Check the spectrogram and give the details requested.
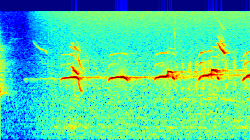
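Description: A Black-throated Magpie-Jay gives short, bright whistled notes with a slightly rough edge, about two per second, over a steady high insect-like drone.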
